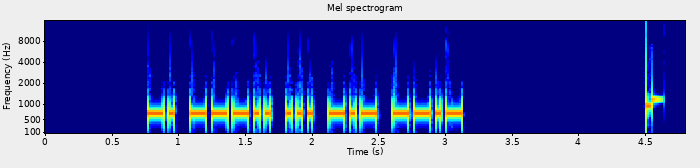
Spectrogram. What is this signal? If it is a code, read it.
Morse code, heard as a keyed tone, about 32 wpm, 700 Hz. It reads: N8SKQ
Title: USA Call Signs - 5 Characters - 3x Character Spacing - 30wpm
